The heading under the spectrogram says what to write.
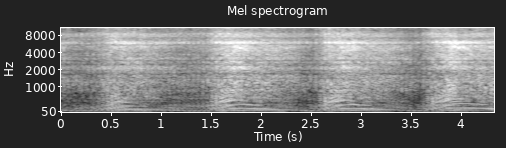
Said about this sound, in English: Wow, man. That sounds better than my car. That's a little Lego engine. So it says the creator mentions the crankcase is a 3D printed part. Wow. That sounds like some of the little Hondas that I see running around town.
